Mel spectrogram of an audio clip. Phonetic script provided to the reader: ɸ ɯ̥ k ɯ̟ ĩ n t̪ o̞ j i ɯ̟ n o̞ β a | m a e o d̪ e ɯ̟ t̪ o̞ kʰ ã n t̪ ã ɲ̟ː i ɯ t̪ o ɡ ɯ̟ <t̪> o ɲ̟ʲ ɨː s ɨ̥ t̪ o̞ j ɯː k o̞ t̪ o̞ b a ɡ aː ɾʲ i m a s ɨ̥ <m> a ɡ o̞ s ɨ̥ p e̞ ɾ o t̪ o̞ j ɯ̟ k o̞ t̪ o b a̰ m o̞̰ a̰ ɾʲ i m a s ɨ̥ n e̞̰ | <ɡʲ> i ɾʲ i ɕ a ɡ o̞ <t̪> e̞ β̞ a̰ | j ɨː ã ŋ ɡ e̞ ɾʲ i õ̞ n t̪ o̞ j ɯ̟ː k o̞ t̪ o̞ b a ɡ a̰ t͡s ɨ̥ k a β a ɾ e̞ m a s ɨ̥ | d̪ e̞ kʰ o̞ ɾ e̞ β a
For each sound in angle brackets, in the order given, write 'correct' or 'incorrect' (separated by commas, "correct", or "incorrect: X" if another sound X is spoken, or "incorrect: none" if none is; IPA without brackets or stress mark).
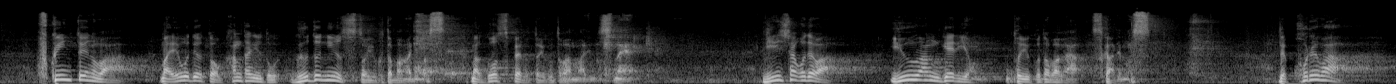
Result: incorrect: d̪, correct, correct, incorrect: d̪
